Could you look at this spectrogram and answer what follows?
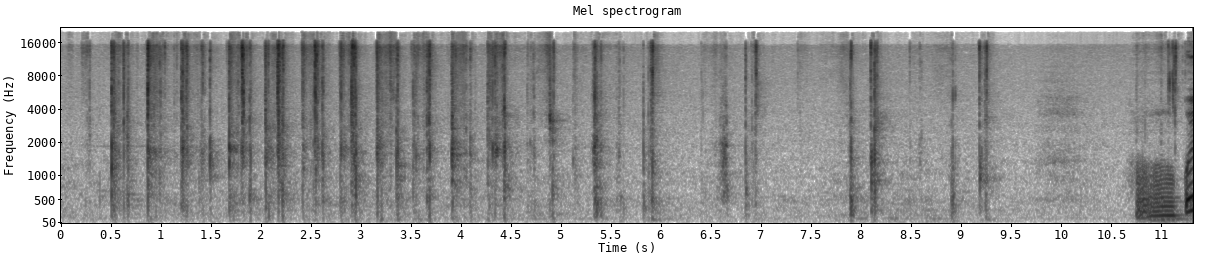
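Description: Tarot cards being shuffled by hand: quick, dry riffles and slaps come in clustered bursts that thin out and space apart over time, then a short louder rustle at the end.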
